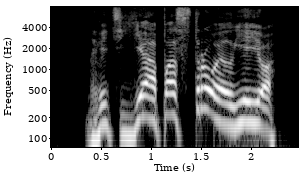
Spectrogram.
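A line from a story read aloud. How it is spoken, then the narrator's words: Agitated exclamation. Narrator (Russian): воскликнул Буркхарт, позабыв о своем пальце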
